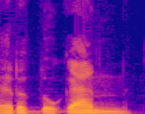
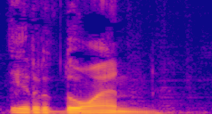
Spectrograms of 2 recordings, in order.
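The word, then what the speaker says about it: Erdoğan: Es que sabe que estoy hablando con unos amigos de la comunidad turca y me corrigieron la pronunciación porque yo decía Erdogan. – ¿Todos? – No. Se dice Erdogan.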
